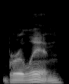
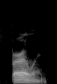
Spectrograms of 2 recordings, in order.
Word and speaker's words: Berlin: pronounce the name of it's not berlin like germany it's berlin merlin i'd like to thank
